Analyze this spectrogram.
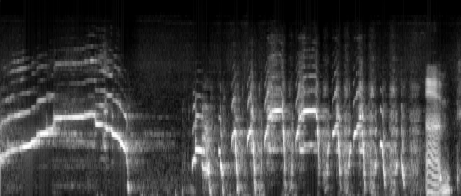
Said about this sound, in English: But it was the elk, because the elk like hang out in the campsite and they make this like bugling noise, and it kind of does sound like a haunting sort of scream.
